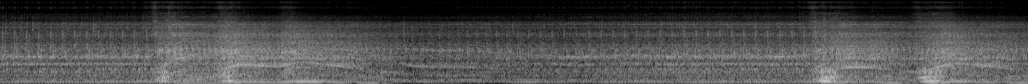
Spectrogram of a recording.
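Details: Daewoo Lanos 1.5 engine after timing belt tension and alternator belt retensioning: blips up and settles back several times, smooth and even with no knock or rattle; runs quietly, healthy.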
